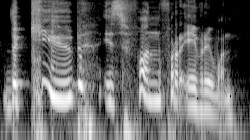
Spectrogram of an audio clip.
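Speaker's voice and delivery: Professor McGonagall. Acted. Co-host reviewing the cube as the professor, McGonagall. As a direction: deliver it high and measured as a schoolmistress. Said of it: "Take it away, Professor McGonagall".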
